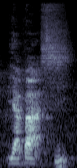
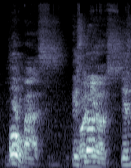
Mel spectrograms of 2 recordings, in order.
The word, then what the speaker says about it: Yabasi: Yabas. Yabas. It's not Yabasi. Yeah, the I is silent.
